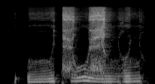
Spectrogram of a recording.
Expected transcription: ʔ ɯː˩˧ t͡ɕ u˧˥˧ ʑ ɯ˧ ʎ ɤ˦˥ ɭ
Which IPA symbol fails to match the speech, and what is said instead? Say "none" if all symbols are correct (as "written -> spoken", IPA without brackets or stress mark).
ɭ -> ʎ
